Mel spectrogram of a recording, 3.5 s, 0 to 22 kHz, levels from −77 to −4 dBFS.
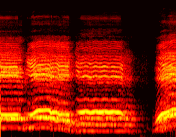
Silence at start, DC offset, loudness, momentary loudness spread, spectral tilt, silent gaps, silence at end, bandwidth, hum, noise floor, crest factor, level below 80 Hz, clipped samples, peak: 0 s; under 0.1%; -23 LUFS; 8 LU; -1 dB/octave; none; 0 s; 17.5 kHz; none; -46 dBFS; 14 dB; -82 dBFS; under 0.1%; -10 dBFS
